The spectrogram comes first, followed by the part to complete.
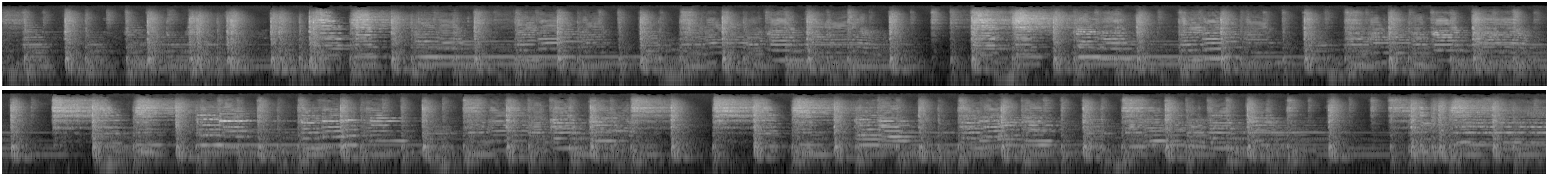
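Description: Live jazz-fusion band playing a funk tune: a busy drum kit over a low bass riff that repeats every few seconds.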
